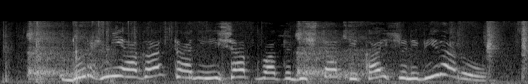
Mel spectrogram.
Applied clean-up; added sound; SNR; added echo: none; Run + Cough; 10 dB; none.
